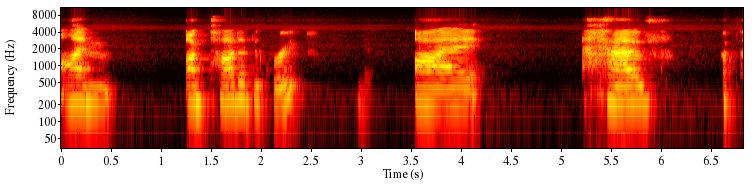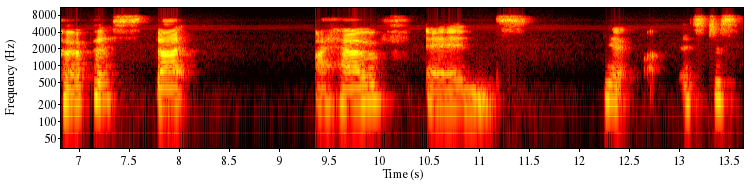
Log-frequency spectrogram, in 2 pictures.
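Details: Woman who developed aphasia after a stroke in 2016 at age 33, in long-term recovery; aphasia.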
